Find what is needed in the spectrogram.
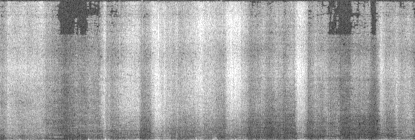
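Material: Nothing is struck.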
